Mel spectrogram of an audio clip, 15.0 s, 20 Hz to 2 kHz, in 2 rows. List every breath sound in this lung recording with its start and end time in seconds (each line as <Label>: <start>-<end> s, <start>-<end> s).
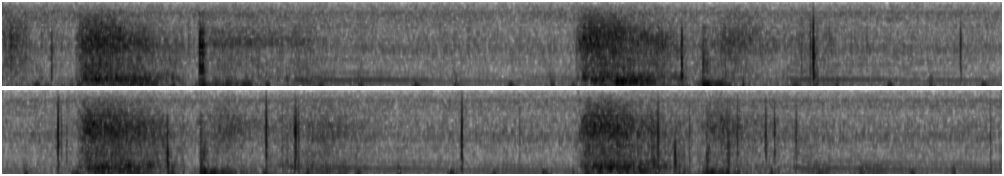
Inhalation: 0.47-1.38 s, 4.23-5.20 s, 8.04-8.89 s, 11.76-12.71 s
Exhalation: 1.42-4.21 s, 5.20-8.00 s, 8.95-11.74 s, 12.75-15.00 s
Wheeze: 2.08-4.21 s, 5.75-7.93 s, 9.53-11.72 s, 13.40-15.00 s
